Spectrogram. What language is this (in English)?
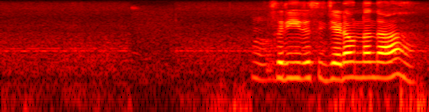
Punjabi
